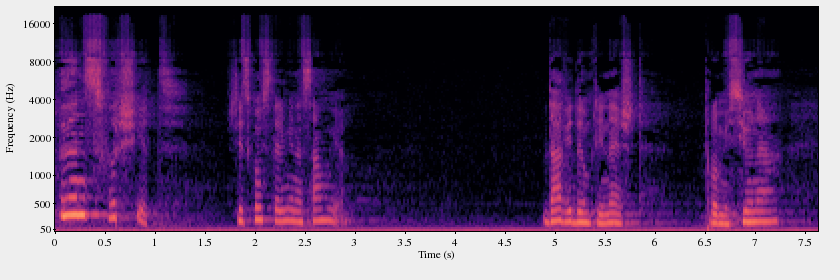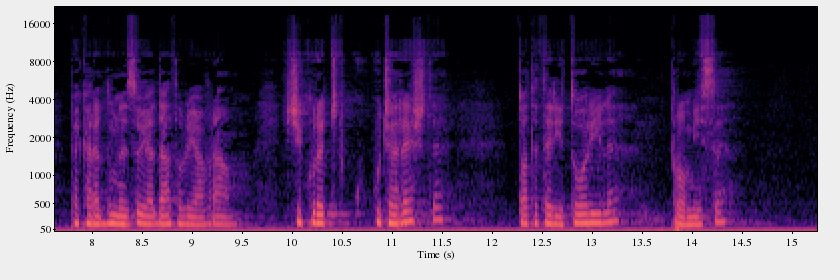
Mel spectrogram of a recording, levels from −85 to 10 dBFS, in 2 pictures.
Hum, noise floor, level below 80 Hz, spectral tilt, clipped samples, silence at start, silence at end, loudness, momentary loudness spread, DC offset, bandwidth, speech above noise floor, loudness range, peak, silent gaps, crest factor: none; -51 dBFS; -48 dBFS; -5.5 dB/octave; under 0.1%; 0 s; 0.85 s; -25 LUFS; 15 LU; 1%; 19 kHz; 27 dB; 5 LU; -8 dBFS; none; 18 dB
